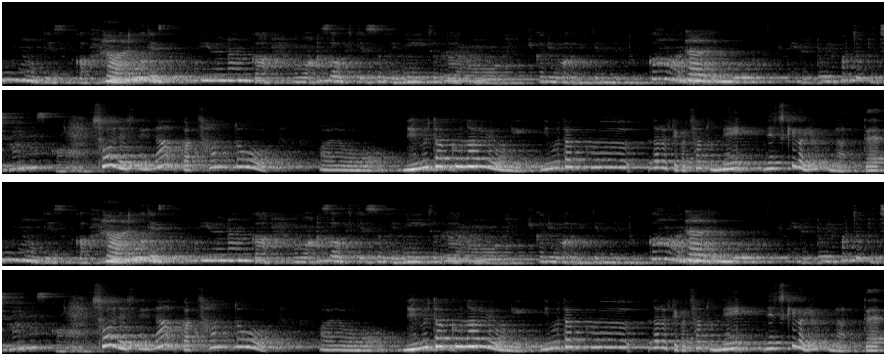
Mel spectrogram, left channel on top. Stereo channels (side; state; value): both; identical; correlation 1.00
